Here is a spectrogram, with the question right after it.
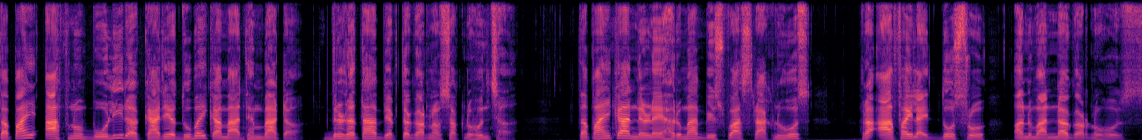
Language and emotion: Nepali, neutral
